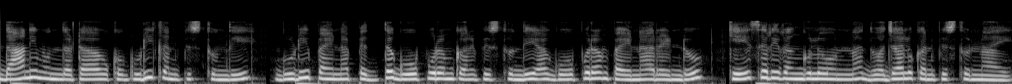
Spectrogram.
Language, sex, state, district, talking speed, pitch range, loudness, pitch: Telugu, female, Andhra Pradesh, Guntur, 115 wpm, 230-260 Hz, -14 LUFS, 245 Hz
